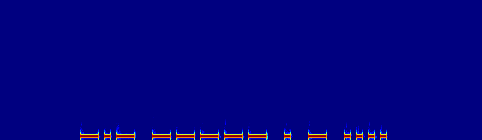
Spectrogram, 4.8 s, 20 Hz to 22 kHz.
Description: Morse code, heard as a keyed tone, about 22 wpm, 700 Hz. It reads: K0ETH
